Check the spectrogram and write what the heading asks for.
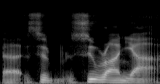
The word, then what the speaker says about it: Souragne: We're talking Souragne. It's pronounced Souragne.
